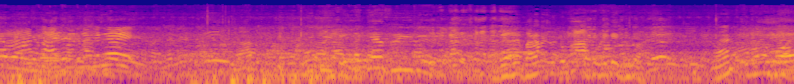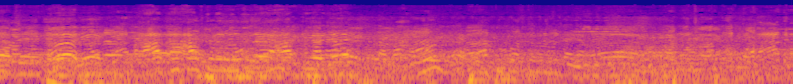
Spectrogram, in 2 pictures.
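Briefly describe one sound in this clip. A large crowd of people shouts and cheers outdoors.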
